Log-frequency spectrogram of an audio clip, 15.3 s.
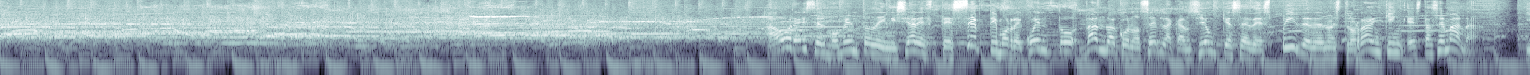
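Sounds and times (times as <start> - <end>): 
applause and cheering: 0.0 - 9.5
speech: 8.1 - 15.2.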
